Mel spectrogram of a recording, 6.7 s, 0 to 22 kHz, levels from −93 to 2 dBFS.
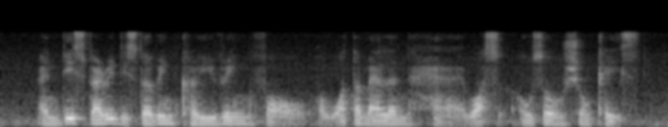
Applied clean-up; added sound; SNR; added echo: none; none; none; none.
